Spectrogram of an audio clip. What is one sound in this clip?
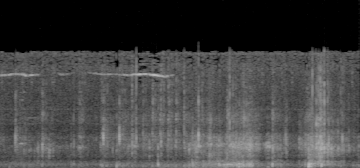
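Clothing scrapes and rustles against an inflatable bunker.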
